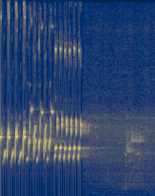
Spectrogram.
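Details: Caged goldfinch hybrid from Temara singing a fast, bright run of twittering, sharply repeated high notes for about two seconds, then falling silent with only faint background hiss.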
